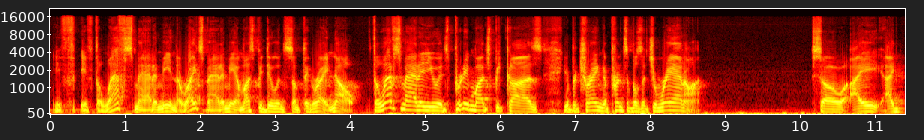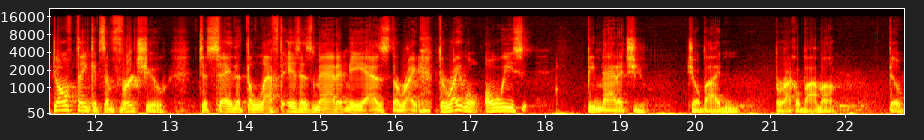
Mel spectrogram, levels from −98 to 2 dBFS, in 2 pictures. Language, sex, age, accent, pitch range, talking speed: English, male, 50-69, American, 100-155 Hz, 190 wpm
